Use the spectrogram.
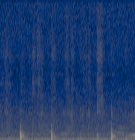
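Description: A pen writes out an equation on paper, a faint nearby scratching heard as four or five short separate strokes in quiet surroundings.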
